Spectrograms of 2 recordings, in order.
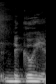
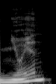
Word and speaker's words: Nguyen: It's Nguyen. I think it's pronounced Nguyen. Nguyen. That's Vietnamese.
